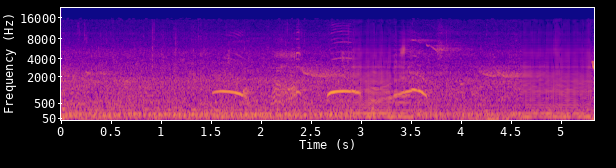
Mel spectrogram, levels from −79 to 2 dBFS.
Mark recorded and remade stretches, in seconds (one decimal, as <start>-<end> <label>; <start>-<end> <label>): 0.0-2.9 recorded; 2.9-3.5 remade; 3.5-4.6 recorded; 4.6-5.3 remade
